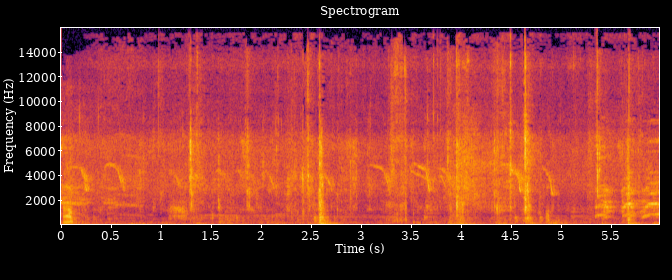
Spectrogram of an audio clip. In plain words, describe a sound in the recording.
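A young man chews food with his mouth full.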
